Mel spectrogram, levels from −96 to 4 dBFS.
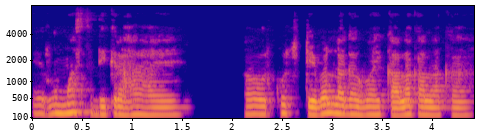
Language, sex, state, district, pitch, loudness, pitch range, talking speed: Hindi, male, Chhattisgarh, Balrampur, 150 Hz, -24 LUFS, 145-165 Hz, 190 wpm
